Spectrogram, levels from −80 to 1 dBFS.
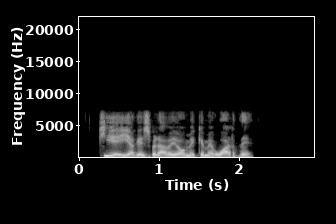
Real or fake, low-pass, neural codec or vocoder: real; 7.2 kHz; none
